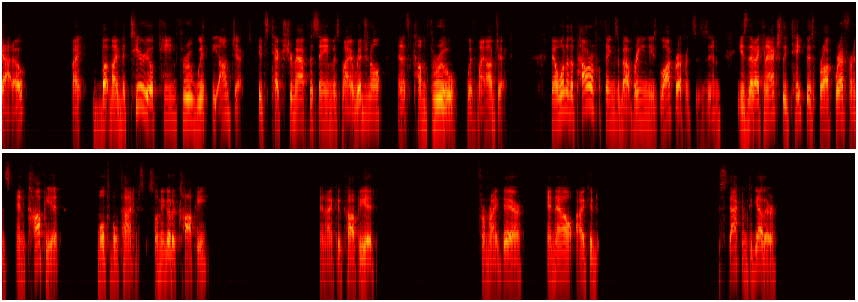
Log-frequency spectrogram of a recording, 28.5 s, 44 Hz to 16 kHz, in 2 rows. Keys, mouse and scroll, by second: 11.2 click, 13.5 click, 14.8-16.2 typing, 16.2-18.4 right drag, 18.4 Return, 20.0 scroll up 2, 20.6 scroll up 1, 23.1 click, 25.6-28.4 drag.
